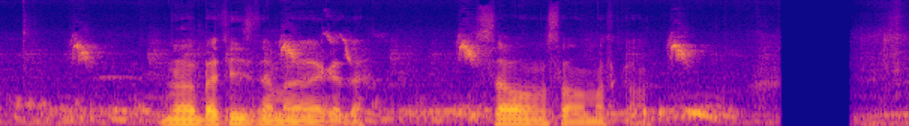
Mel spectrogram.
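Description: Pigeons coo close by.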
